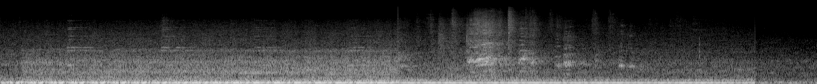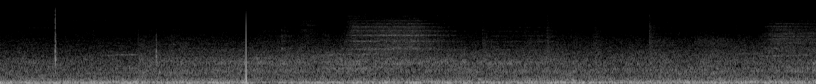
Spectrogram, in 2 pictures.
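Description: A 6S freestyle FPV quadcopter's motors and propellers heard on board in flight: a loud, steady low rumble with wind buffeting. It cuts off suddenly about seven and a half seconds in, leaving quiet outdoor background with one faint click.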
